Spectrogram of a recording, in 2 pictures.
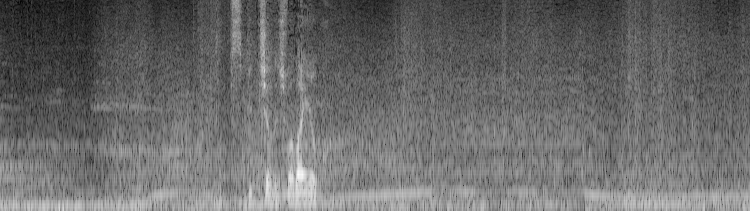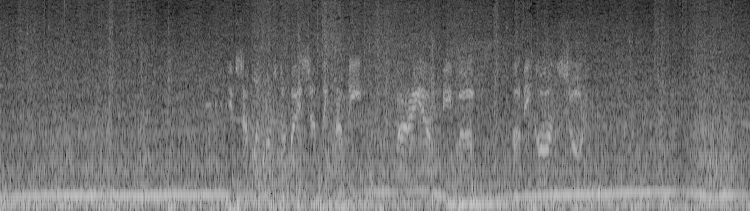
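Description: A buggy engine hums steadily, rising and falling in pitch as it speeds up and slows down.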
